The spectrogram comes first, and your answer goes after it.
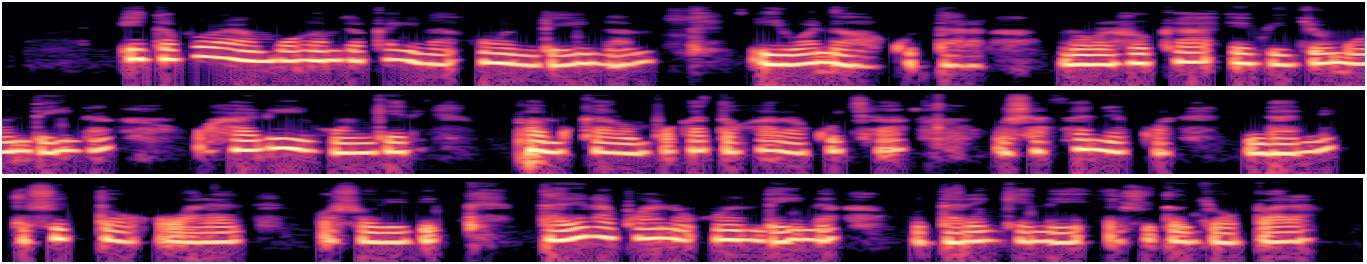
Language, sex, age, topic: Oshiwambo, male, 25-35, agriculture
